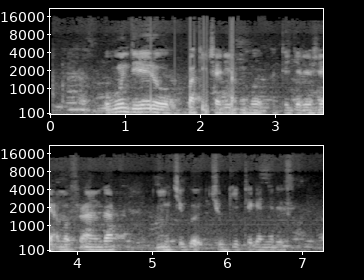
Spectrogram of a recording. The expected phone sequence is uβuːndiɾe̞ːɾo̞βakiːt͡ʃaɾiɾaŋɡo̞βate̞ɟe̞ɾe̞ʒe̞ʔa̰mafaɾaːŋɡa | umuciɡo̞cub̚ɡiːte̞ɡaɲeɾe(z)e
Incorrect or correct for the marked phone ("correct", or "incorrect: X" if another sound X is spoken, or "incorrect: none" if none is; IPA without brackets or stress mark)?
correct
